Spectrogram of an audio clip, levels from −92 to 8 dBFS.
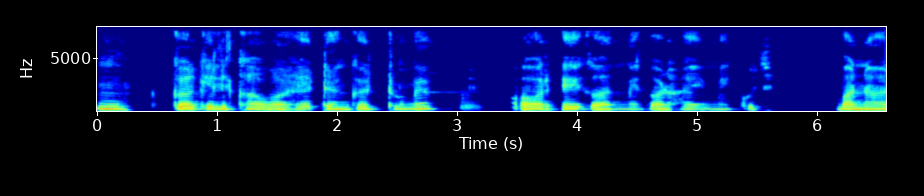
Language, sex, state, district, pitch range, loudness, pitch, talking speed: Hindi, female, Chhattisgarh, Bastar, 225-240 Hz, -30 LUFS, 230 Hz, 110 wpm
